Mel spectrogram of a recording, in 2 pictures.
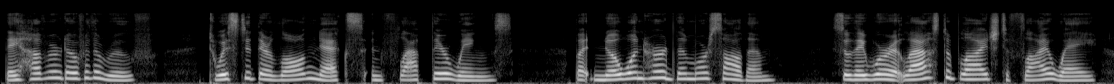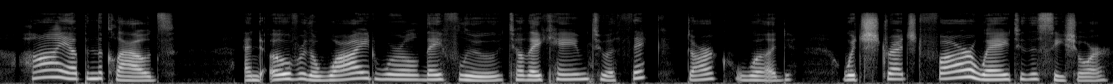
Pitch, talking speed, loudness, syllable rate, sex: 230 Hz, 155 wpm, -18 LUFS, 3.8 syllables/s, female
